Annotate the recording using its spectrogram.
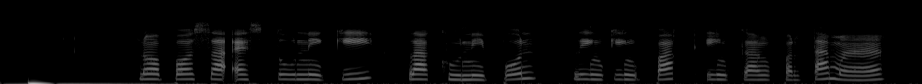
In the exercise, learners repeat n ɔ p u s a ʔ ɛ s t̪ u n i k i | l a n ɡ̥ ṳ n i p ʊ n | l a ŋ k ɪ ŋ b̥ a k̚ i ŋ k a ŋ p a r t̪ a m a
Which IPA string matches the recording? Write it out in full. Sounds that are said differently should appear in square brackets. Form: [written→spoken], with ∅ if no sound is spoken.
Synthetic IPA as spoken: n ɔ p [u→ɔ] s a ʔ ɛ s t̪ u n i k i | l a [n→∅] ɡ̥ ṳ n i p ʊ n | l [a→i] ŋ k ɪ ŋ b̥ a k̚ i ŋ k a ŋ p [a→ə] r t̪ a m a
